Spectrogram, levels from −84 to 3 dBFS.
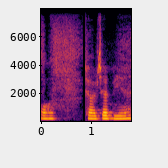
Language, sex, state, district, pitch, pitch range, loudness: Hindi, female, Bihar, Araria, 210 Hz, 205-210 Hz, -16 LUFS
